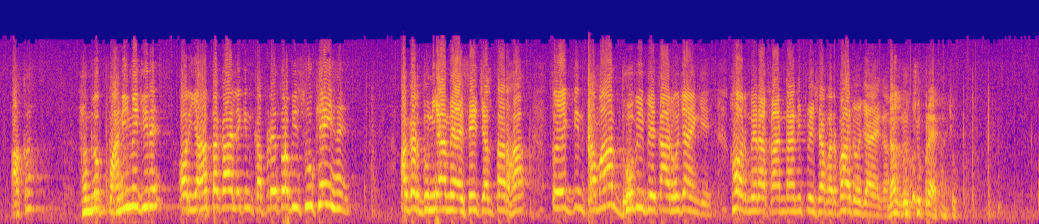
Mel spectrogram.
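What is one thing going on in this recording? A man sings loudly, heard through an old, hissy recording.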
